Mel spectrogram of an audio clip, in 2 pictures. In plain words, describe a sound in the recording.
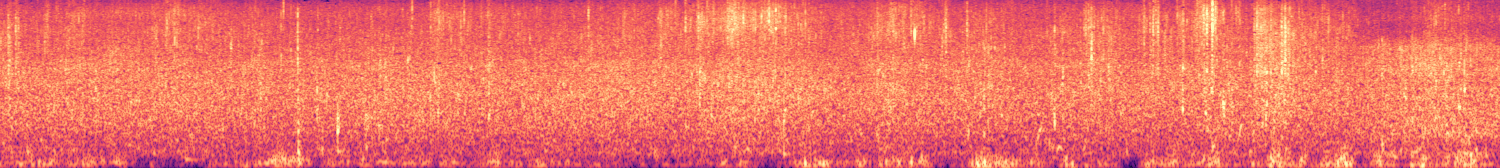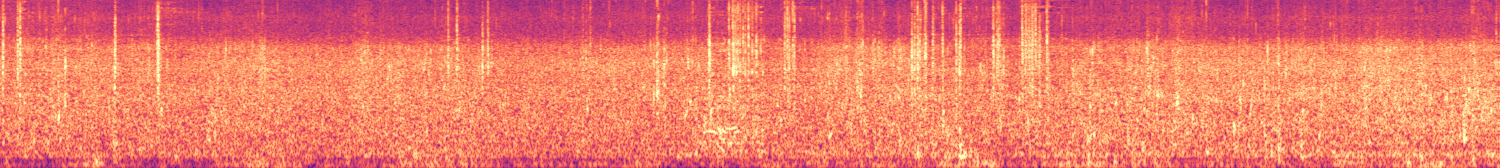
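River water rushes and gurgles steadily around a canoe.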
